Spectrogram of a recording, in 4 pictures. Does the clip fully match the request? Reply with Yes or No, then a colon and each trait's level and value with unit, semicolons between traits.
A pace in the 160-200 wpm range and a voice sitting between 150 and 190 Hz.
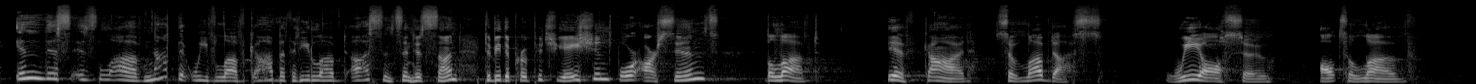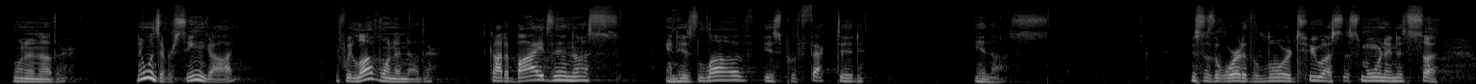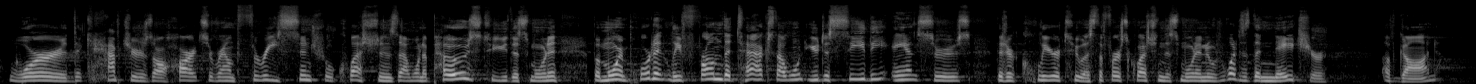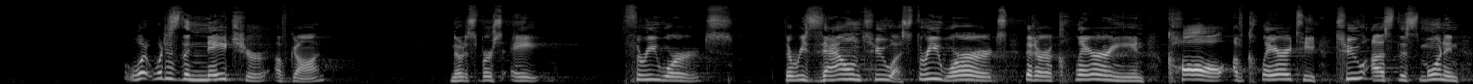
No: average, 150 wpm; medium, 185 Hz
